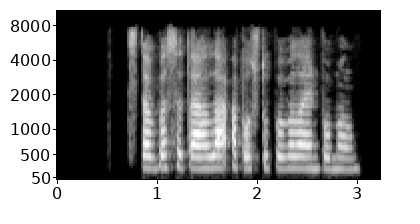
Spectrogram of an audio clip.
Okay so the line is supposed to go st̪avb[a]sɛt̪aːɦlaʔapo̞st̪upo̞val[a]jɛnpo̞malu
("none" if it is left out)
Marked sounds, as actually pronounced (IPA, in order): a, a

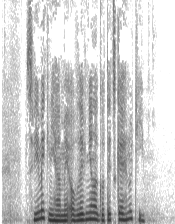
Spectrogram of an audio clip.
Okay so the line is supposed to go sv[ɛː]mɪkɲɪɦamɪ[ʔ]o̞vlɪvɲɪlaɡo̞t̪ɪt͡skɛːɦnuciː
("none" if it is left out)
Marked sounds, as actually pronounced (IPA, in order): iː, ʔ

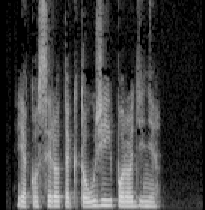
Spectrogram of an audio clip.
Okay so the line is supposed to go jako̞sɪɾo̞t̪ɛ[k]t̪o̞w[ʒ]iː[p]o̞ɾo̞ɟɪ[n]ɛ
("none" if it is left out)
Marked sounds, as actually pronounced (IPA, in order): k, ʒ, p, ɲ

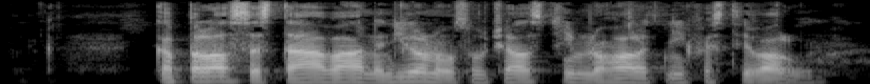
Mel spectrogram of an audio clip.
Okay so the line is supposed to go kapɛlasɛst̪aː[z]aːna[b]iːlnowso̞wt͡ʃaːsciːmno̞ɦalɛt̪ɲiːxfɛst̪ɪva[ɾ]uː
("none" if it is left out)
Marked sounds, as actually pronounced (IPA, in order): v, ɟ, l

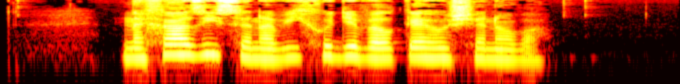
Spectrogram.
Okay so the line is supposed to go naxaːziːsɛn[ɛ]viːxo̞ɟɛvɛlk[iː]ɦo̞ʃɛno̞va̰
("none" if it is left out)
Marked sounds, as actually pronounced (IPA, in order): a, ɛː

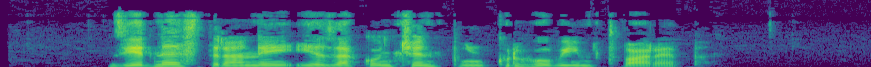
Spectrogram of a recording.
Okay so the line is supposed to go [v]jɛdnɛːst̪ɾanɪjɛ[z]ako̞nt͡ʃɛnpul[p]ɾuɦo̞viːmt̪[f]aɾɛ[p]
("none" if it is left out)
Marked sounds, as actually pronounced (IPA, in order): z, z, k, v, p

